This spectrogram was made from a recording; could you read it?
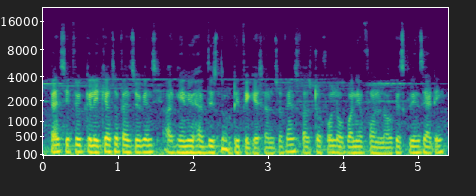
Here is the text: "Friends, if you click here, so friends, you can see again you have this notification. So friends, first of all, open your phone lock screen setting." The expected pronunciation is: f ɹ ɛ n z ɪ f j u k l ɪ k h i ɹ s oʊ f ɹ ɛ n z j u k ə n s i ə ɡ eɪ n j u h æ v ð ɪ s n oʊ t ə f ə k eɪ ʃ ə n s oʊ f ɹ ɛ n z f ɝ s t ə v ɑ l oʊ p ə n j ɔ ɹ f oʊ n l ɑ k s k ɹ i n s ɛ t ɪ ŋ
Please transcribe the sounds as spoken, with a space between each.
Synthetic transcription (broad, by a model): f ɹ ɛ n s ɪ f j u k l ɪ k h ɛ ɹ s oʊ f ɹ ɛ n s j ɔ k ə n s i ə ɡ eɪ n j u h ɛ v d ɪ s n oʊ t ə f ə k eɪ ʃ ə n s oʊ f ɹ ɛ n s f ɝ s t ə f ɑ l oʊ p ə n j ɔ ɹ f oʊ n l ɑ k s k ɹ i n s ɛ t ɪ ŋ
